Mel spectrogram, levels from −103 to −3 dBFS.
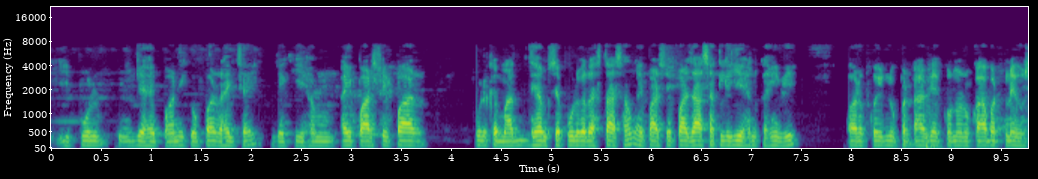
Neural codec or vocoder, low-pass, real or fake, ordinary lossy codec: none; 7.2 kHz; real; Opus, 64 kbps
